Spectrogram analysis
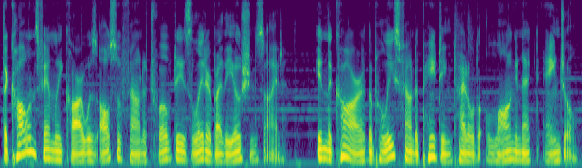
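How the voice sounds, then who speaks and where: A man's voice: low-pitched, expressive, fairly quick. A man narrating scripted commentary on horror with casual, dryly sardonic asides. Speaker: video narrator and reviewer. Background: faint music.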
